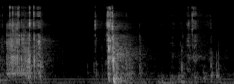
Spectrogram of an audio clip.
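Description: Foil Pokémon booster packs crinkling and rustling as they are handled in a plastic tray, with one sharp click about a second in.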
